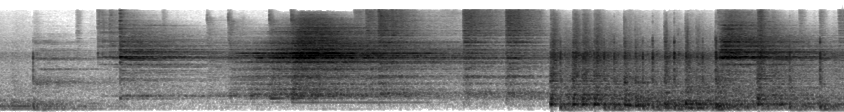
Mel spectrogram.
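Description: Solo on a Yamaha drum kit: a softer opening with ringing cymbals that swells and fades, then about seven seconds in the full kit comes in loudly with bass drum, snare and cymbals in fast strokes.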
